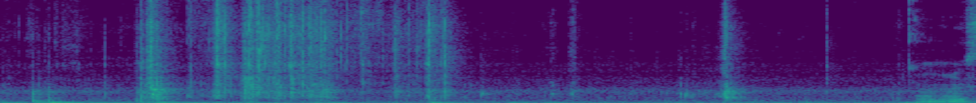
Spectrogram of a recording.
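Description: A foil pack crinkles and rustles as hands handle it.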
